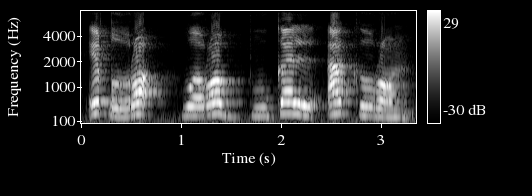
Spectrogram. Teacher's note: را کو موٹا پڑھیں گے کیونکہ زبر ہے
